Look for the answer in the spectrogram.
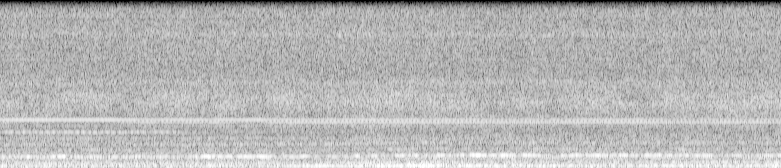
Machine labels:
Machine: pump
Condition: normal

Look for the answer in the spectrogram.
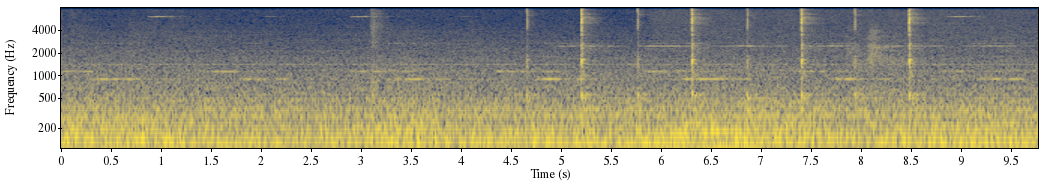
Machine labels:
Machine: valve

